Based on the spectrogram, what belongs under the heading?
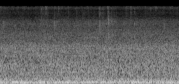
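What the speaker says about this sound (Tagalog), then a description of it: "It's Monday, raining here." Rain falls outside a condominium residence, a loud, continuous wash of broadband patter that stays even throughout, with no talking.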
